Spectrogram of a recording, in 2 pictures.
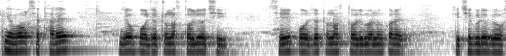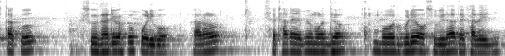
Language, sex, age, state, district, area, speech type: Odia, male, 18-30, Odisha, Subarnapur, urban, spontaneous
